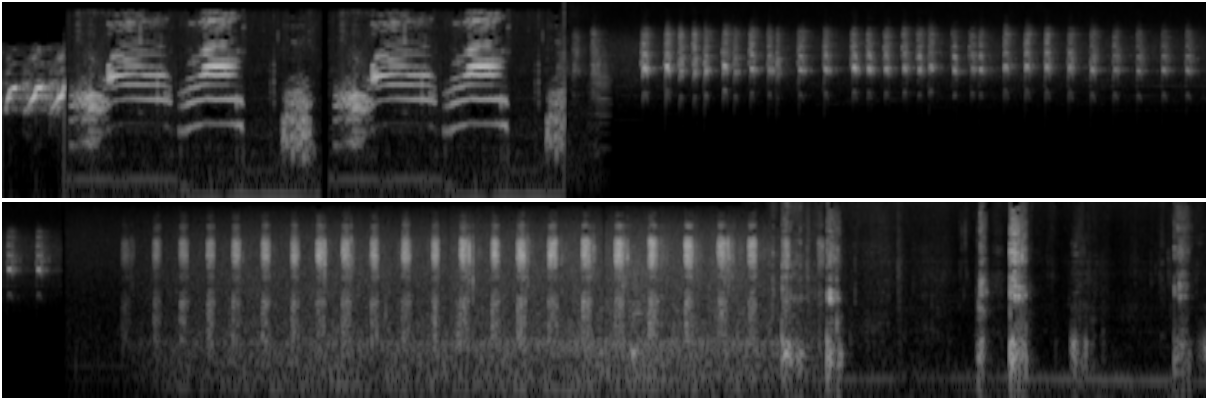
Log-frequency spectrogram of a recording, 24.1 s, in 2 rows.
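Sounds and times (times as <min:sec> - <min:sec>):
pulsing animal call: 0:13.2 - 0:20.5
squirrel chattering: 0:13.2 - 0:20.5.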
